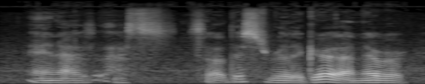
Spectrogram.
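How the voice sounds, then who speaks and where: Pitched fairly low, a man speaks in a dark, mellow tone with a West Tennessee accent. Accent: Southern US (West Tennessee). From US South. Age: 80s+. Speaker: retired lawyer. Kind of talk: oral history interview.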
